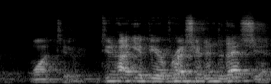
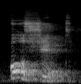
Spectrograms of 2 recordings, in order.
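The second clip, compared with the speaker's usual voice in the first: much higher and louder, a sudden yell; outraged shout; 9 dB louder than usual. Acted. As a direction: blow up at the tongue twister. Mock outrage at the rhyme.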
